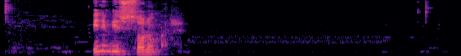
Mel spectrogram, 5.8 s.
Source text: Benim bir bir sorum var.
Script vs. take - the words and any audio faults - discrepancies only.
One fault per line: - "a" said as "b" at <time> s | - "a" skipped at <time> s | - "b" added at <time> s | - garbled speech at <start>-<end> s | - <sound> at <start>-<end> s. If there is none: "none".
- "bir" skipped at 1.5 s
